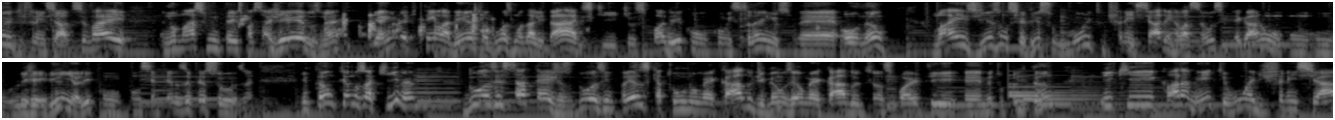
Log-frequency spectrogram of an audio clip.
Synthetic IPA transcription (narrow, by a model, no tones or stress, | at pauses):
mũj̃t̪ʊd͡ʒifeɾẽsiad̪ʊsevaj | nʊmasimʊẽt̪ɾejspasaʒejɾʊznɛɪaĩnd̪ɐkɪ̥t̪ẽj̃lad̪ẽnt̪ɾʊawɡũmɐzmod̪alid̪ad͡ʒɪskɪkɪvose̥pɔd̪ɪiɾkõkõɪst̪ɾɐ̃ɲʊsɛownɐ̃w̃ | majzd͡ʒizũseɾvisʊmũj̃t̪ʊd͡ʒifeɾẽsiad̪ʊẽj̃ɦelasɐ̃w̃vosepeɡaɾũũũliʒejɾĩɲʊalikõkõsẽnt̪ẽnɐzd͡ʒ̪ɪpesoɐsnɛẽnt̪ɐ̃w̃t̪ẽmʊzakinɛd̪uɐzɪst̪ɾat̪ɛʒiɐzd̪uɐzẽpɾezɐskɪat̪uɐ̃w̃nʊmeɾkad̪ʊd͡ʒiɡɐ̃mʊzɛ̃ʊ̃meɾkad̪ʊd̪ɪt̪ɾɐ̃spɔɾt̪ɪɛmet̪ɾopolit̪ɐ̃nʊɪkʰɪklaɾɐmẽnt̪ɪũɛd͡ʒifeɾẽsia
